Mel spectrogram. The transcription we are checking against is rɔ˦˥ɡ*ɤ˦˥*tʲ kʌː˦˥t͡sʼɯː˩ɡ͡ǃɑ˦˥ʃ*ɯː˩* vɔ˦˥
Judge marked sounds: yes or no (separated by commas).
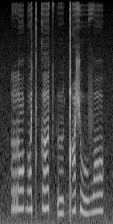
no, no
